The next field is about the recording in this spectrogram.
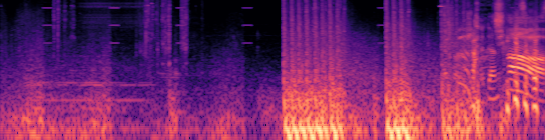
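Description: Rapid gunfire crackles through a video game shootout, with dense bursts of automatic fire coming in a few loud volleys in the second half after quieter game sounds.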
